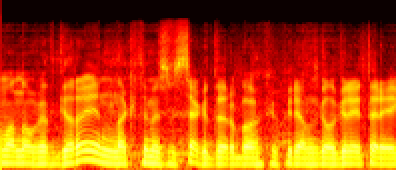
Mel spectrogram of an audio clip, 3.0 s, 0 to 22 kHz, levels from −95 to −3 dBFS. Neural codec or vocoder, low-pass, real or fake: autoencoder, 48 kHz, 128 numbers a frame, DAC-VAE, trained on Japanese speech; 14.4 kHz; fake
